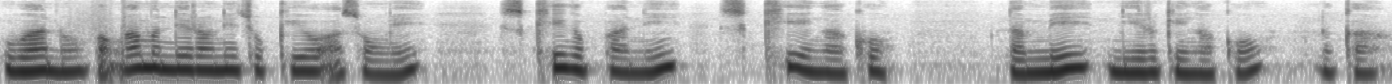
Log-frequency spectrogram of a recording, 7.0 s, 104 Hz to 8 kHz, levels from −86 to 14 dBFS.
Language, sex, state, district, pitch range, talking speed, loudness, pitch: Garo, male, Meghalaya, South Garo Hills, 195-225 Hz, 85 wpm, -13 LUFS, 210 Hz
